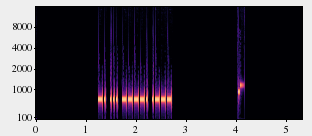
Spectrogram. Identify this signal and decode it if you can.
Morse code, heard as a keyed tone, about 40 wpm, 700 Hz. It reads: NS9J
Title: USA Call Signs - 2x Character Spacing - 40wpm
